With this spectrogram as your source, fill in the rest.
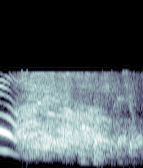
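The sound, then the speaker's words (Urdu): Crowd shouting a slogan response in unison during a verse-contest segment of a religious gathering. A brief single call opens into a loud, sustained massed shout lasting several seconds. “نعرے کا جواب بھرپور دینا ہے”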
